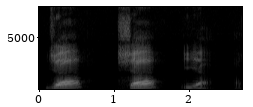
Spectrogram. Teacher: Di tengah lidah dikacipkan atau diterangkat bila kita menyebut huruf shin itu. Dan di antara tempat tengah lidah juga ada huruf jim dan ada huruf ya.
